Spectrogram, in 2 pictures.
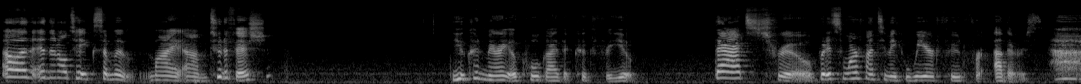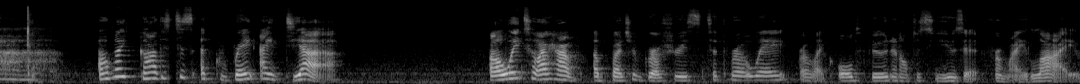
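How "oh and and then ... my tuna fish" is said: higher, breezy cooking-show host patter. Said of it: "I'll be like".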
